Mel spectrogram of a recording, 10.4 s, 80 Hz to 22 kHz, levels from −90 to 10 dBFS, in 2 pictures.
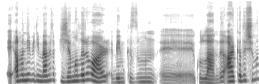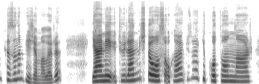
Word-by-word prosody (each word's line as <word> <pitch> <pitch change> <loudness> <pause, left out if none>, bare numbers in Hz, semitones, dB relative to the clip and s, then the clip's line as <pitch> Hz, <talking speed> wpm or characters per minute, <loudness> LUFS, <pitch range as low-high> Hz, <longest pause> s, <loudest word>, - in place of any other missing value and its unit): eee, - - -7
ama 250 +2 +2
ne 270 +1 -5
bileyim 250 -3 -9
ben 235 +1 +1
mesela 275 +2 -13
pijamaları 240 +6 -4
var 230 -4 +1
benim 185 +1 -10
kızımın, 195 0 -16
ııı, 145 -1 -15
kullandığı, 170 +2 -4
arkadaşımın 260 +8 +1
kızının 295 +3 -6
pijamaları, 160 - -5 0.6
yani, 235 0 +7
tüylenmiş 260 +7 -1
de - - +9
olsa 245 -2 +6
o - - -3
kadar 250 +5 -4
güzel 370 +4 -15
ki, 320 -1 -10
kotonlar, 235 -3 -1
240 Hz, 140 wpm, -22 LUFS, 200-265 Hz, 0.6 s, de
